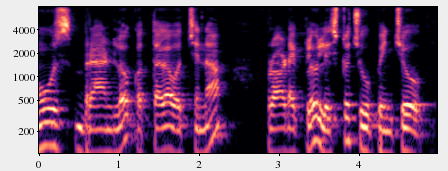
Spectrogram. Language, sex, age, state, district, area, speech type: Telugu, male, 18-30, Telangana, Ranga Reddy, urban, read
